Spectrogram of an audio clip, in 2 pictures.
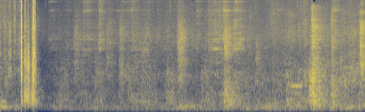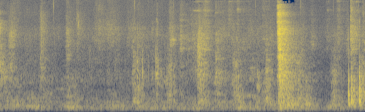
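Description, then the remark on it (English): A door is being closed, with a string of sharp clunks, knocks and rattling handling noises spread across several seconds, fairly loud and without any talking. “close the door? Oh, yeah, please.”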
